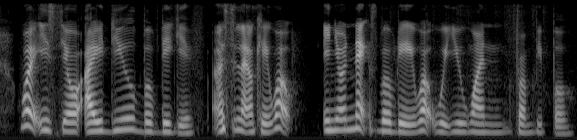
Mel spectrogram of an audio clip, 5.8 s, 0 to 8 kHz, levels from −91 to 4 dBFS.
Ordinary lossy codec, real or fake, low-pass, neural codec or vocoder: none; real; 7.2 kHz; none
